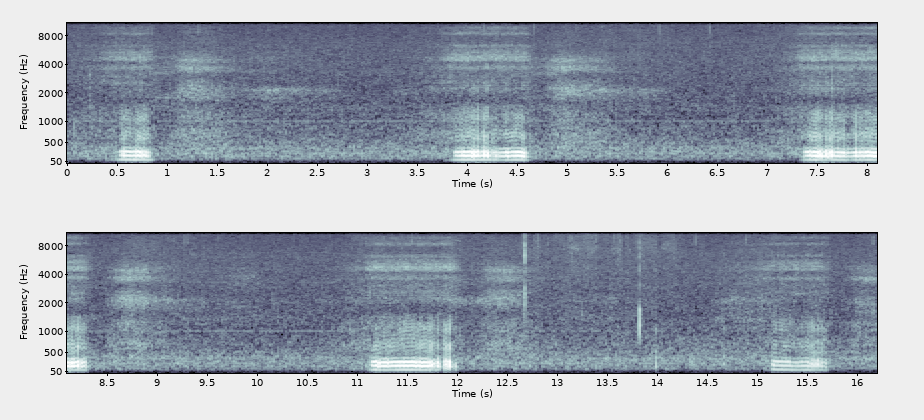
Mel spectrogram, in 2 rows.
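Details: Adult man snoring while asleep: steady rumbling snores on each breath in, about 16 a minute, with quiet breaths out between, against a low room hiss.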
